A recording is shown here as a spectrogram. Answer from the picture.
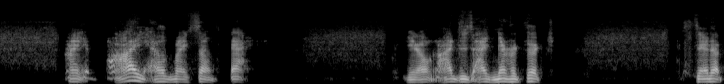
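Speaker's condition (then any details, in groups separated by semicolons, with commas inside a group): Ullrich congenital muscular dystrophy; diagnosed at 4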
